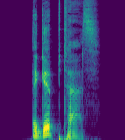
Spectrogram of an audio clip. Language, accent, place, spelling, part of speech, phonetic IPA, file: German, Germany, Berlin, Ägypters, noun, [ɛˈɡʏptɐs], De-Ägypters.ogg
- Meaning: genitive singular of Ägypter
